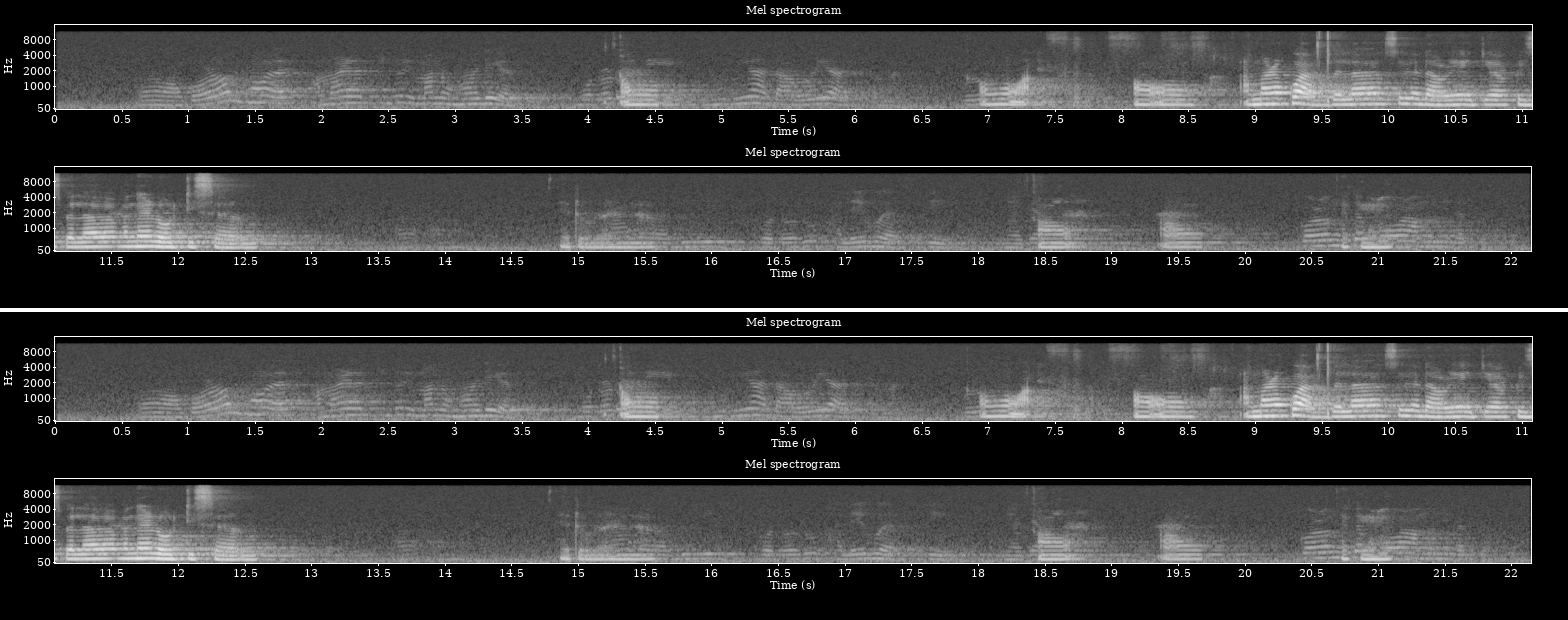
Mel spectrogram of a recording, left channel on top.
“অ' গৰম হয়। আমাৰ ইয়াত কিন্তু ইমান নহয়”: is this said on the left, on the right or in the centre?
Left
